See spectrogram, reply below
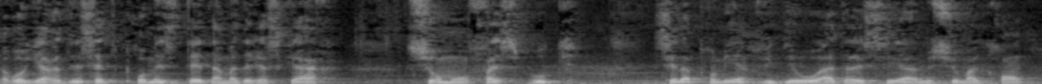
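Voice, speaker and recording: A man in his forties giving an earnest, persuasive investment pitch as voice-over narration, addressing his viewers as family. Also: mellow, a little hiss or hum. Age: 40s. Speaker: channel host pitching an investment project.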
